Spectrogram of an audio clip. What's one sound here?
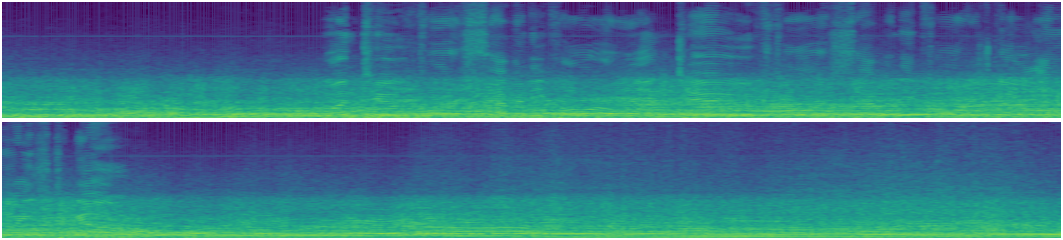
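A race car engine roars loudly, its pitch rising and falling as it accelerates through a turn.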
